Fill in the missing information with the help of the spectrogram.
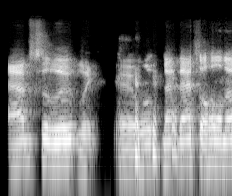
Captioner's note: laughs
